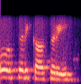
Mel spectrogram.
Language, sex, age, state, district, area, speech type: Tamil, female, 45-60, Tamil Nadu, Pudukkottai, rural, conversation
